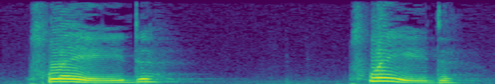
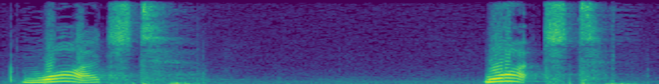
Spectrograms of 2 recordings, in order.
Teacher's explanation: we pronounce the ed sound like a soft D or a soft T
